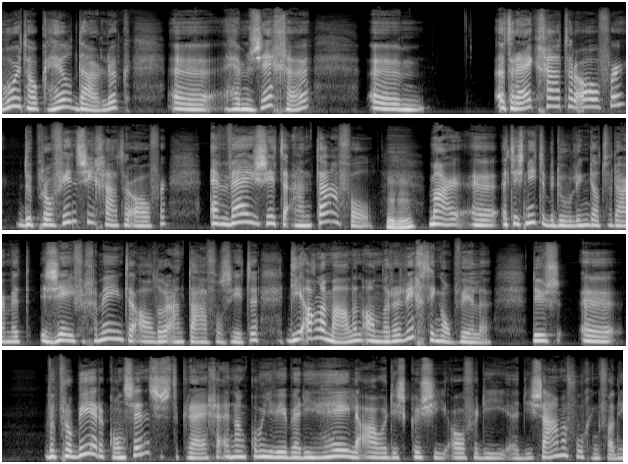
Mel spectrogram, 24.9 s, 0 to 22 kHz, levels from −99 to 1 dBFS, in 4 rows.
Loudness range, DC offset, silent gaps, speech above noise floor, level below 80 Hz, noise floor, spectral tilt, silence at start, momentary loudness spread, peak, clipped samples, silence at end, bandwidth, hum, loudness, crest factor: 2 LU; under 0.1%; none; 43 dB; -66 dBFS; -66 dBFS; -4.5 dB/octave; 0 s; 9 LU; -4 dBFS; under 0.1%; 0 s; 17 kHz; none; -22 LUFS; 20 dB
